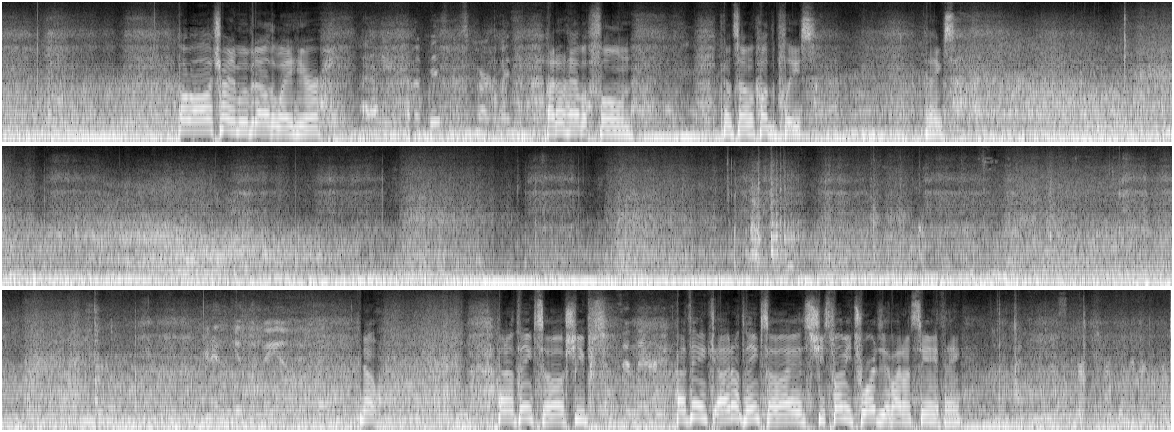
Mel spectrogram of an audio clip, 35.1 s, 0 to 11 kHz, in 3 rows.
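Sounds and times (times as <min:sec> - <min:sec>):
street noise: 0:00.0 - 0:35.0.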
